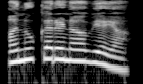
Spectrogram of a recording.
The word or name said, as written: ಅನುಕರಣಾವ್ಯಯ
